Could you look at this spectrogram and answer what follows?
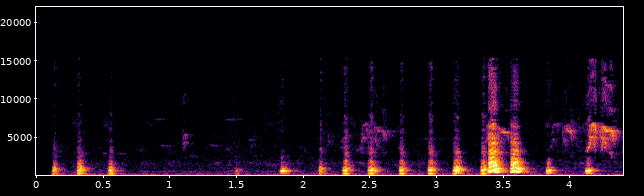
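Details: Chickens gone home to roost in their chicken house in the middle of the day, clucking in complaint at a person in their bedroom; quick low clucks, a few at first, then a rapid run rising to louder squawky notes.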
